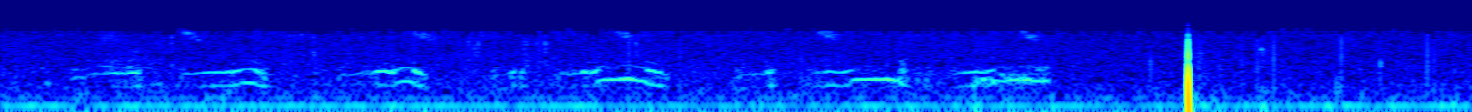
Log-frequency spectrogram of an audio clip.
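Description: Cooing bird calls, short rising-and-falling notes about two a second in two overlapping voices, stopping about five seconds in. Just before six seconds comes a single sharp crack, the loudest sound.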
